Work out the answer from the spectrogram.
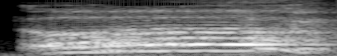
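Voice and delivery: loud, high exasperated ugh; sudden loud annoyed groan; frustrated groan. Real, not acted. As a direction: groan it out, fed up with the allergies. Frustrated by allergies mid-talk.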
